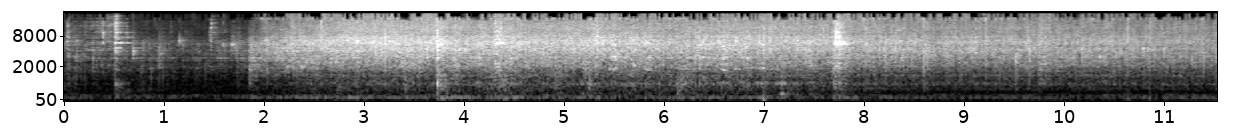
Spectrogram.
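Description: Ginger dropped into hot oil in a kadai for veg Manchurian gravy bursts into a loud, close, continuous sizzle after a few quieter clinks, then holds steady with occasional small pops.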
